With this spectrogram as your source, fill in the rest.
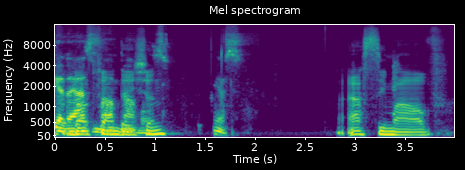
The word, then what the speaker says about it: Asimov: Asimov. How do you say that in American English? I say Asimov. Asimov. We say Asimov here in Eastern Europe. It sounds classier.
